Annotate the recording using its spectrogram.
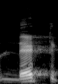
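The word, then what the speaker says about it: debt: जो भागीदारी नहीं देती है वो पूंजी का एक और नाम होता है लोन या डेट कैपिटल। बी साइलेंट रहता है इसमें, डेट कैपिटल, ऋण पूंजी।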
